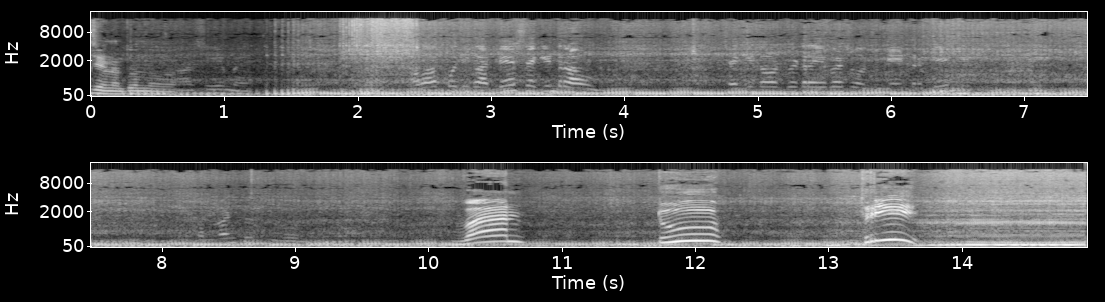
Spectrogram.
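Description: Motorcycle engines rumble close by.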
